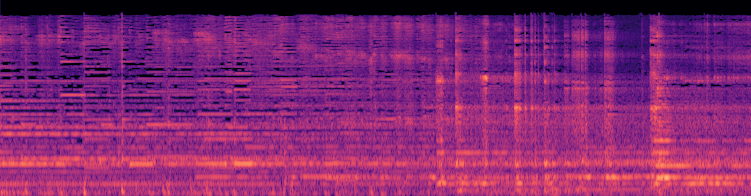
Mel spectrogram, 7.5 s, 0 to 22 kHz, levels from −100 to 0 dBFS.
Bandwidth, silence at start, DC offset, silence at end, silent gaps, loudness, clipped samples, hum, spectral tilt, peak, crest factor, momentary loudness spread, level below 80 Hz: 16.5 kHz; 0 s; under 0.1%; 0 s; none; -29 LUFS; under 0.1%; none; -2.5 dB/octave; -8 dBFS; 22 dB; 9 LU; -50 dBFS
